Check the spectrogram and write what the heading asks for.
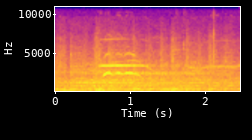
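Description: Stadium sound of fans beating drums in the stands, a steady drumming that carries over the play. About a third of the way in there is a short, warbling high whistle.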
